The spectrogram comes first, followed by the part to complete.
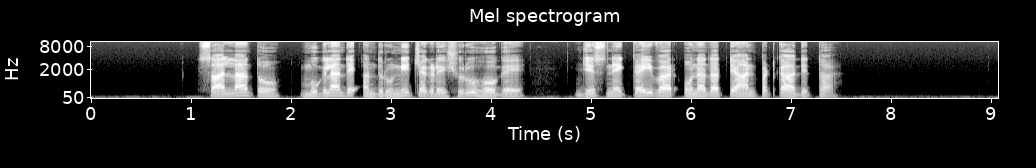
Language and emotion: Punjabi, neutral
